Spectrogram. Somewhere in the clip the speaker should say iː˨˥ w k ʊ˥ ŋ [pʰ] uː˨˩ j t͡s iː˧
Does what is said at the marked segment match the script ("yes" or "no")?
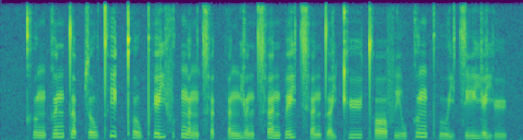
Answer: yes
